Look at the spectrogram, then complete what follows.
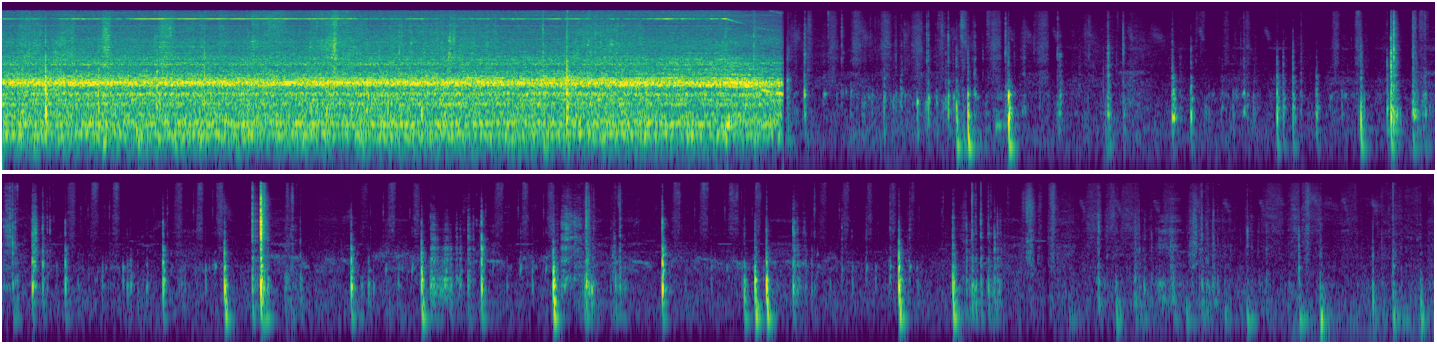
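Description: Workshop vacuum cleaner running with a steady whine, switched off about eight seconds in. After that come scattered light taps and scrapes from the plastic window frame as it is wiped down with a cloth.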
